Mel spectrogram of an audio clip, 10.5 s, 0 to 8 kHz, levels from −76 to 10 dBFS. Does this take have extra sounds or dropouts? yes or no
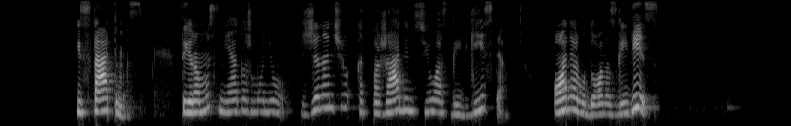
no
